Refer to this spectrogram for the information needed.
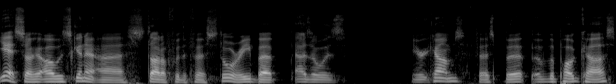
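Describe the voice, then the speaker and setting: The speaker has an Australian accent and talks at a moderate pace with ordinary pitch variation. The recording is very clean, with a silent background. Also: man, medium pitch for a man. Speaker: podcast host. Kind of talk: casual podcast monologue. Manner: heavy breathing through nose.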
